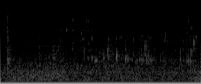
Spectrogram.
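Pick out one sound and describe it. Hot water pours from a flask into a cup.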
